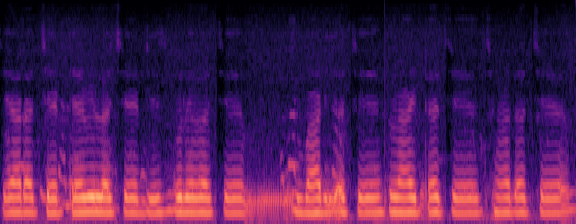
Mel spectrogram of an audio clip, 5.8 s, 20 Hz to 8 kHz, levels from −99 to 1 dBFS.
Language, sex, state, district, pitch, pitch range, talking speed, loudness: Bengali, male, West Bengal, Malda, 190 Hz, 185-195 Hz, 115 wpm, -27 LUFS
